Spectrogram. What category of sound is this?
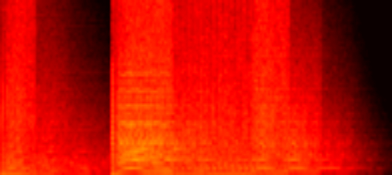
Instrument samples > Synths / Electronic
